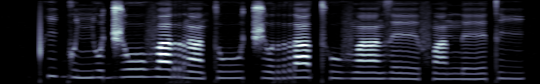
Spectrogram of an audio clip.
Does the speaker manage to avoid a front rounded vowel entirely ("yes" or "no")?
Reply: yes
